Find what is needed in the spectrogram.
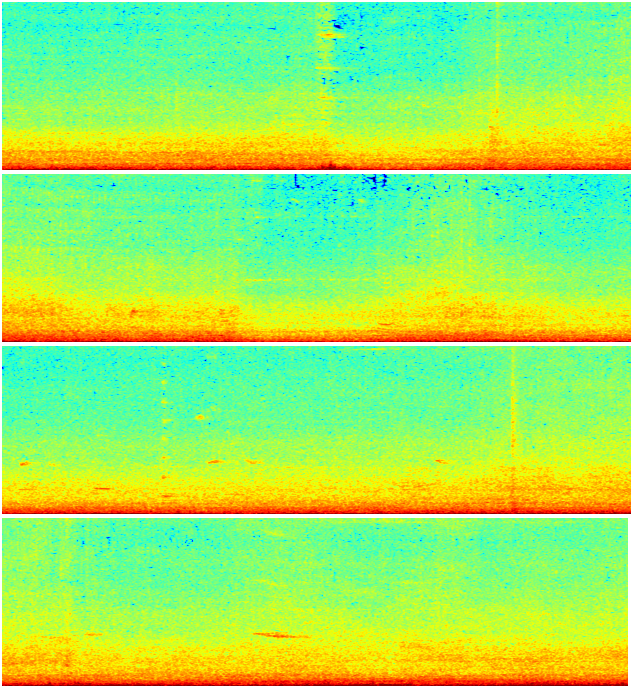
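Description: Steady engine drone and road noise of a moving songthaew (pickup-truck baht bus), heard from its open rear with traffic following close behind. A brief knock about four seconds in.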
